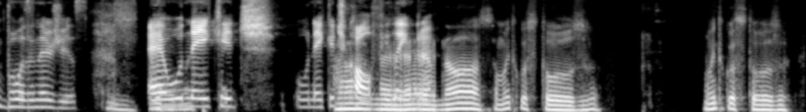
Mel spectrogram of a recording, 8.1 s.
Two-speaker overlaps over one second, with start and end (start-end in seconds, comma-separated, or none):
none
